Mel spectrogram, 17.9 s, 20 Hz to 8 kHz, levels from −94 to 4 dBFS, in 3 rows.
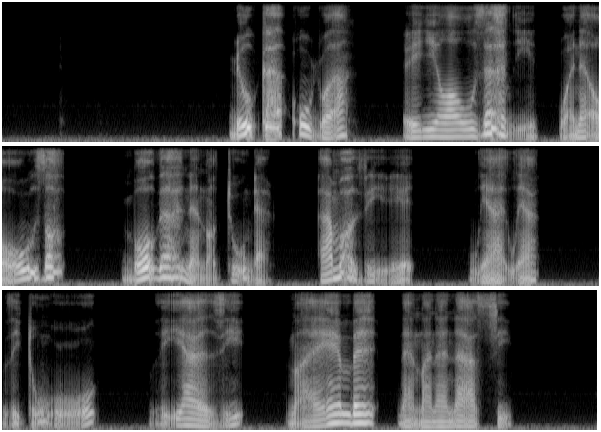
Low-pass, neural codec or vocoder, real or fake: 7.2 kHz; autoencoder, 22.05 kHz, a latent of 192 numbers a frame, VITS, trained on many speakers; fake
